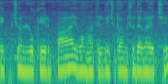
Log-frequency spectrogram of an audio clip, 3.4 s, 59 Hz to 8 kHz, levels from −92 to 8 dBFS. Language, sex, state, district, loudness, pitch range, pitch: Bengali, male, West Bengal, North 24 Parganas, -14 LUFS, 125-135 Hz, 130 Hz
